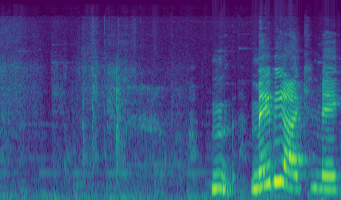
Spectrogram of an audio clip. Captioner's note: paper rustling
